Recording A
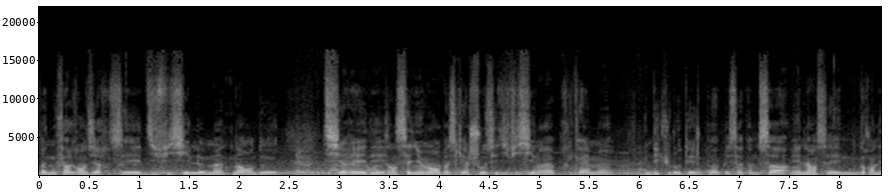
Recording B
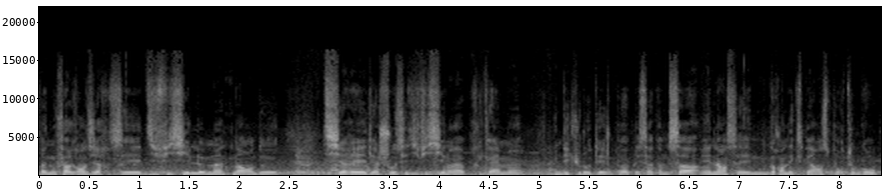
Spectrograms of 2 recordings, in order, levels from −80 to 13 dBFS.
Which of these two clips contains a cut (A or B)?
B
